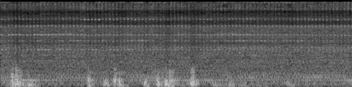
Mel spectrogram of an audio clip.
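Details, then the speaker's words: LG inverter air conditioner indoor unit BLDC blower fan motor vibrating: irregular low thumps and rattles over steady fan hum. "O problema é só o motor esse motor dessa turbina aí que tá que tá me trepidando"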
